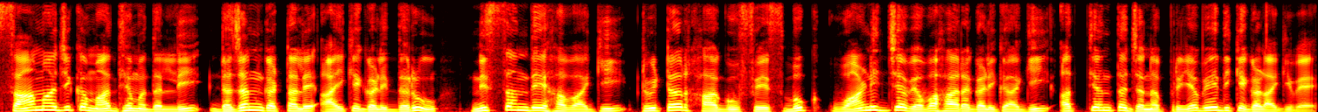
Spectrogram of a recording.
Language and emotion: Kannada, neutral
